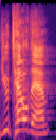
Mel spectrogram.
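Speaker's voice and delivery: high and loud instruction; retold shouted command. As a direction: shout the order up the steps. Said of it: "I said".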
